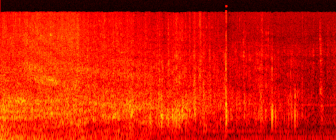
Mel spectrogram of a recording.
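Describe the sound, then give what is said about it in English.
A steady low engine rumble with broad road noise from inside a moving car driving to a Farm and Fleet store, with a few sharp clicks and knocks toward the end. No one speaks. “I'll just drop you off, then park.”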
